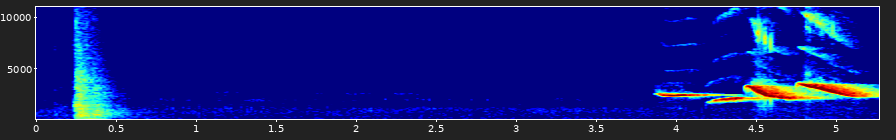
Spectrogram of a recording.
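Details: Eight-month-old juvenile green-winged saltator: a short burst of loud, clear whistled notes, some slurred upward, after a single knock and several seconds of silence.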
